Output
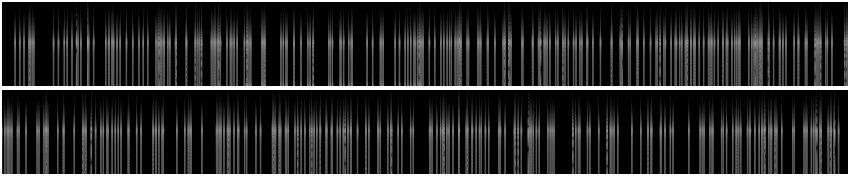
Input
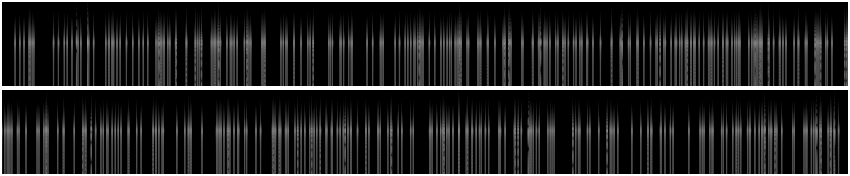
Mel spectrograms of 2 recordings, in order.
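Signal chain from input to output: 2.35–4.2 low shelf 170 Hz +9.5 dB; gain +3.5 dB

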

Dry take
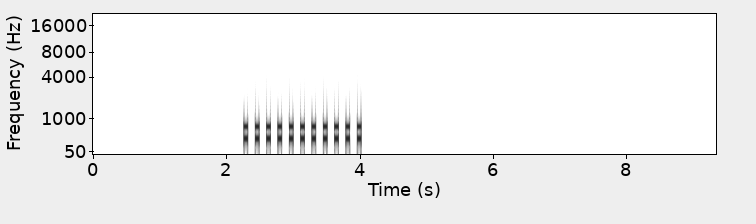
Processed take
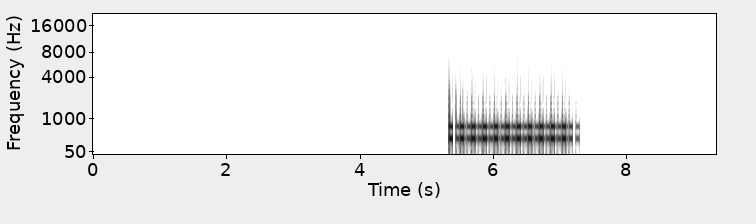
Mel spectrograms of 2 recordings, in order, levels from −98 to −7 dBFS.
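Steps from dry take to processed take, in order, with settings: whole clip reversed; envelope flanger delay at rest 10.6 ms, full sweep at -22.5 dBFS; feedback echo 0.102 s, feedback 23%, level -15 dB; gain +8.5 dB

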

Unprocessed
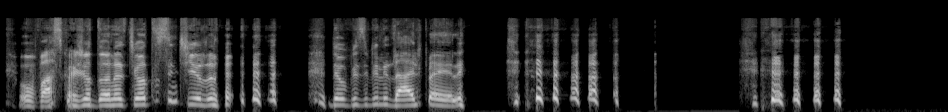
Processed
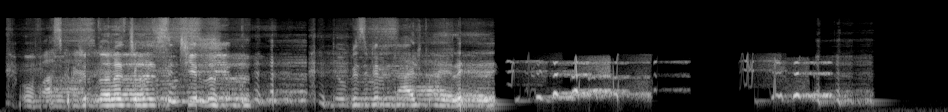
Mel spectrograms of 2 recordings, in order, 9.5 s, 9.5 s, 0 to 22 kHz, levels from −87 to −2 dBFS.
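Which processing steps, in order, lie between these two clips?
4.61–8.16 sine-wave speech; low shelf 490 Hz +7.5 dB; notches 50/100/150/200/250/300 Hz; auto swell 0.278 s; non-linear reverb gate 0.35 s rising, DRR 2 dB; gain +4.5 dB

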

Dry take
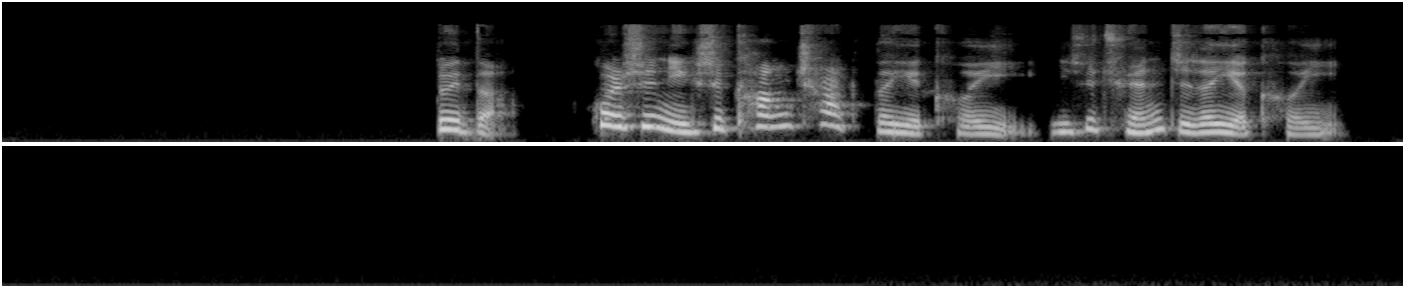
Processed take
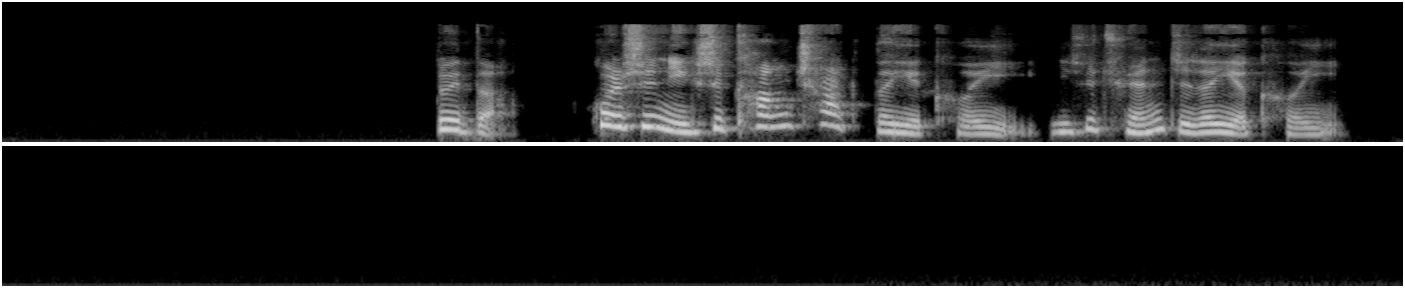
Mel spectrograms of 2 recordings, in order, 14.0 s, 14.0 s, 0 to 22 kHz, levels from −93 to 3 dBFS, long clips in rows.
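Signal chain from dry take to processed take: 2.48–4.55 tone controls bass +1 dB, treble +11 dB

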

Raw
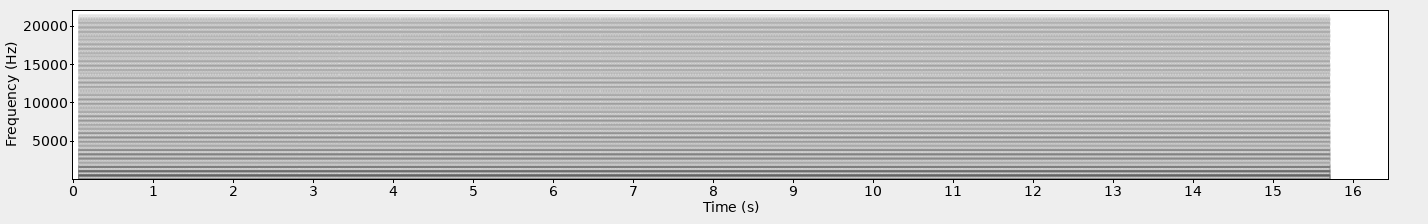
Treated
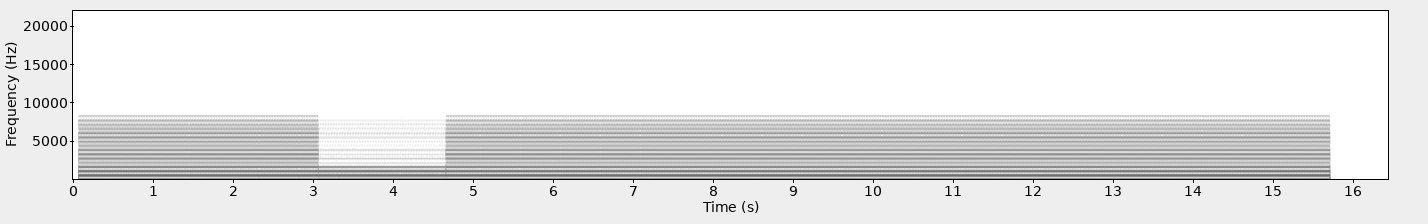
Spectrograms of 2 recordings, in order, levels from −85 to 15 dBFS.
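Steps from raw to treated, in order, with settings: 3.07–4.67 inverse Chebyshev low-pass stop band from 2900 Hz, stop band 40 dB; gain -5 dB; µ-law 128 kbps 16000 Hz

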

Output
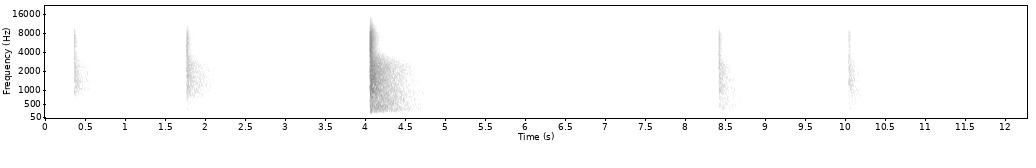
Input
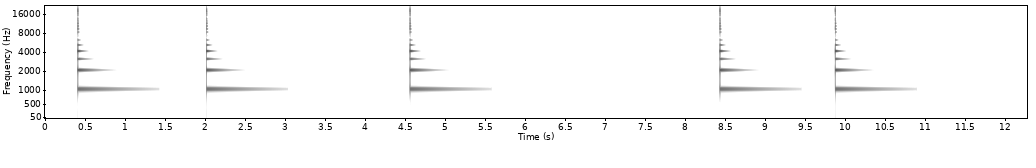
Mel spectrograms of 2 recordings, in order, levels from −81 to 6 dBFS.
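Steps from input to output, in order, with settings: Doppler pass-by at 3.77, 43 m/s, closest 4.2 m; noise vocoder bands 4; gain +2.5 dB

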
